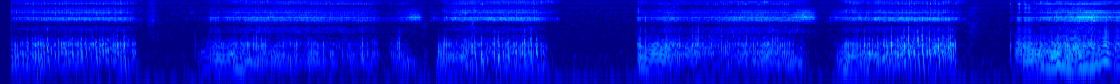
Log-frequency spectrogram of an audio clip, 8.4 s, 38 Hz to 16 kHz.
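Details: Sleep snoring: rough, rattling snores with each breath, about 44 per minute, alternating with quieter breathing.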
